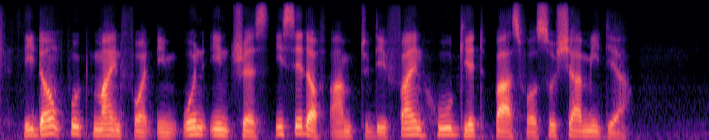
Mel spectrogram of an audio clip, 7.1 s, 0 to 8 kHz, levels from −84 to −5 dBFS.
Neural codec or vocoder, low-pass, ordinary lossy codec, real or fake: codec, 16 kHz, 0.3 kbps, FocalCodec; 7.2 kHz; none; fake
